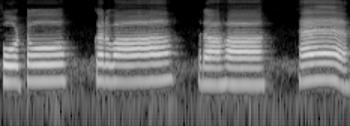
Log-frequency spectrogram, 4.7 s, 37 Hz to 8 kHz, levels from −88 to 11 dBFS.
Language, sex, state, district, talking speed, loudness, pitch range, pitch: Hindi, female, Punjab, Fazilka, 50 wpm, -10 LUFS, 230-260 Hz, 250 Hz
